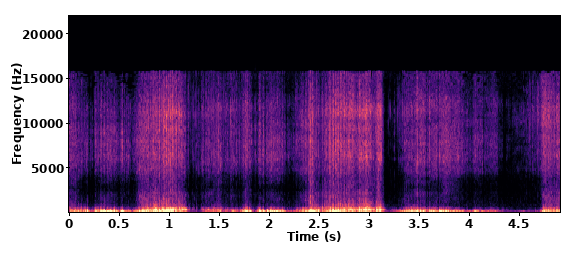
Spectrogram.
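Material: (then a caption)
Nylon bristles. Fingertips rub and flick the white nylon bristles of a small bamboo-handled toothbrush held above a metal microphone. The result is soft, scratchy rubbing and rustling in uneven bursts, heavy in low rumble with brief quiet gaps and one sharper flick near the middle.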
